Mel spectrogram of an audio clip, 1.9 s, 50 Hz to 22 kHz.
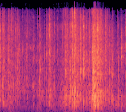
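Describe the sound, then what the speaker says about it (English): A plastic bag holding parts of an ICM 1/72 scale G4 1935 Production model kit being opened, with close, continuous crinkling that swells into a louder crackling burst near the end. "I need a second to open the plastic bag"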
